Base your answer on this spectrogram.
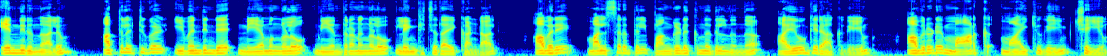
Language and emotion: Malayalam, neutral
